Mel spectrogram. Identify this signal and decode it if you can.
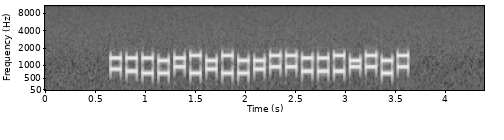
DTMF, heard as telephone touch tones, dialled by machine, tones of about 110 ms. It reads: 8521037317##556*#1#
